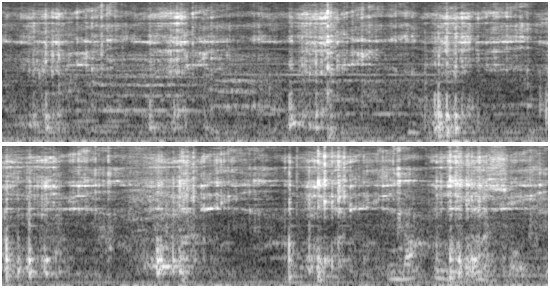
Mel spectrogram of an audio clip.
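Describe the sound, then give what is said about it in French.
Utensil clinking against a bowl as egg yolks are mixed, with a series of sharp, irregular taps and scrapes of fairly even loudness over a steady low hum. “Vous mélangez les jaunes d'œufs.”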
